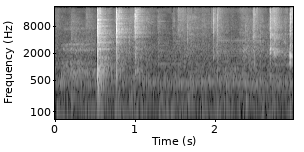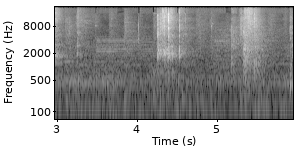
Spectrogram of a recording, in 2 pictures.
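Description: Fried chicken marinade with egg and garlic oil mixed in a bowl, heard as a few sharp clinks of a utensil against the dish followed by softer scraping and stirring.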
